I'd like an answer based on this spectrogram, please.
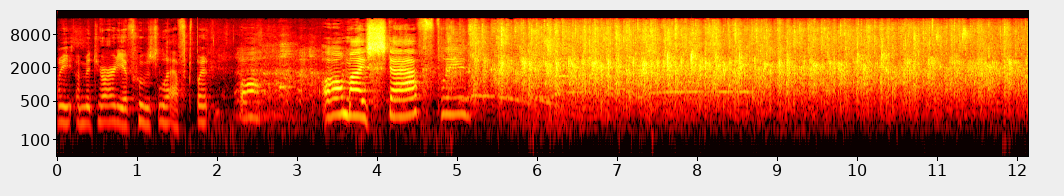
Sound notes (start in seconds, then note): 8.7 applause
